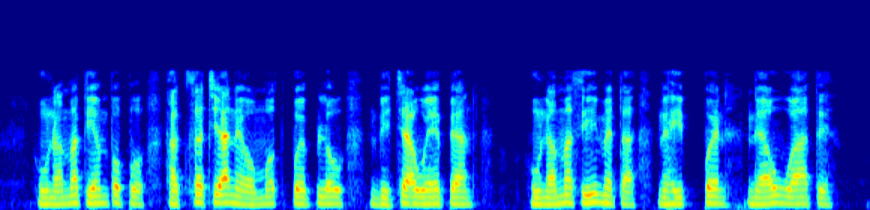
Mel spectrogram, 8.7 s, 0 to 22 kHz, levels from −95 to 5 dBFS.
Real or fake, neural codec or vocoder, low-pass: fake; vocoder, 44.1 kHz, 128 mel bands, Pupu-Vocoder; 5.4 kHz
